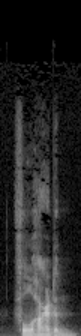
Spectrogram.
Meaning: to hold on to, persevere
- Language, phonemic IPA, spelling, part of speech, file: Dutch, /vɔlˈhɑrdə(n)/, volharden, verb, Nl-volharden.ogg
